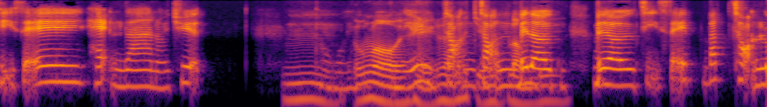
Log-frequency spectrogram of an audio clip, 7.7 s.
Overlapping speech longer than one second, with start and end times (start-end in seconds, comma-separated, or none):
3.1-5.5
